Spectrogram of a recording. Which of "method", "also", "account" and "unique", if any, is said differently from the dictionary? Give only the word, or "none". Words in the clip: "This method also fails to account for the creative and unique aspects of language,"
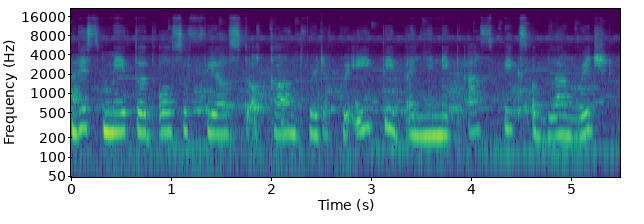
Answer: method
